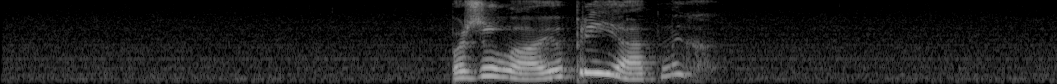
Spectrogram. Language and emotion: Russian, positive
